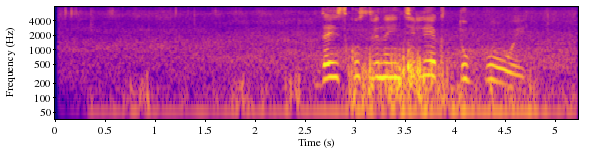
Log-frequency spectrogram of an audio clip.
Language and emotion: Russian, angry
